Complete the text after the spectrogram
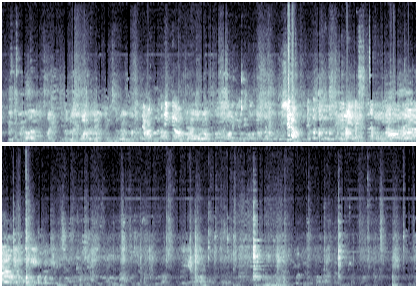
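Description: Several young people chatter and talk excitedly nearby.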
